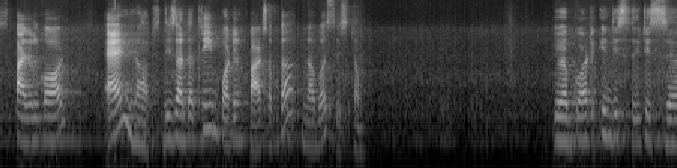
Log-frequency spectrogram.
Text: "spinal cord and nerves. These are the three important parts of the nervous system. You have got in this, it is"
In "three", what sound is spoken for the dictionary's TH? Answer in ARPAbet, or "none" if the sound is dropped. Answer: T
